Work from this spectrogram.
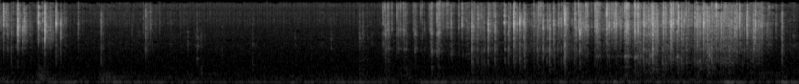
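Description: A utility blade carves and scrapes a solid, hand-size, striped purple and white soap bar into crumbly curls. Bright, crisp crackling scrapes come in quick, uneven bursts, quieting in the middle before building into a dense, louder stretch of shaving sounds.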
